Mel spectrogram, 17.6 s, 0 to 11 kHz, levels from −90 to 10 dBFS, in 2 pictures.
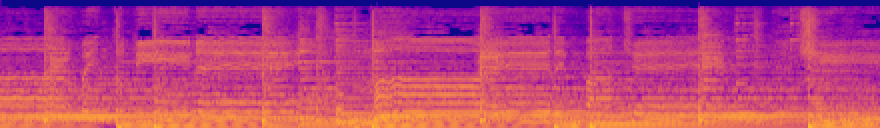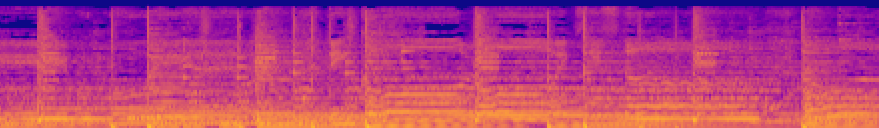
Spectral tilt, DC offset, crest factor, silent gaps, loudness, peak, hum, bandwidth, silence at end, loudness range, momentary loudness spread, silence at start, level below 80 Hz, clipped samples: -6 dB/octave; under 0.1%; 16 dB; none; -16 LUFS; 0 dBFS; none; 9.2 kHz; 0 s; 1 LU; 3 LU; 0 s; -22 dBFS; under 0.1%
